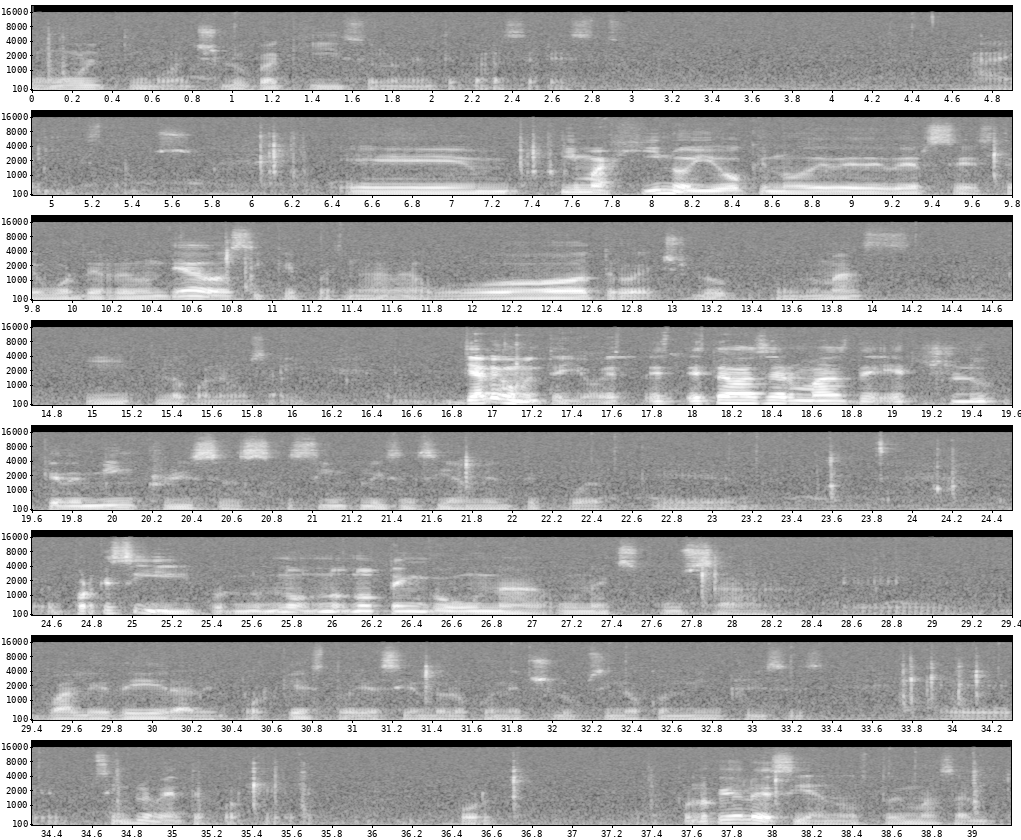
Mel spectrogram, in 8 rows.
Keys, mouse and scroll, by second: 0.7 click, 4.0 click, 4.8-5.8 middle drag, 6.1 alt+Tab, 7.4 alt+Tab, 7.6 alt+middle click, 8.6 scroll up 1, 10.5 ctrl+r, 11.0 ctrl+click, 13.8 click, 14.2 scroll down 1, 14.4 middle click, 15.6 scroll down 1, 15.7 middle click, 16.8 KP_3, 18.1-18.6 scroll up 1, 19.0 scroll up 1, 19.8 middle click, 21.2 right click, 22.2 shift+right click, 22.8 shift+right click, 23.9 KP_3, 25.8-27.8 drag, 27.6 ctrl+z, 28.5-30.2 drag, 31.6 shift+right click, 32.0 shift+right click, 32.8 shift+right click, 33.6 ctrl+shift+z, 34.0 ctrl+shift+right click, 35.2 ctrl+z, 35.6-36.0 ctrl+scroll up 3, 37.3 shift+middle click, 38.4 shift+right click.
